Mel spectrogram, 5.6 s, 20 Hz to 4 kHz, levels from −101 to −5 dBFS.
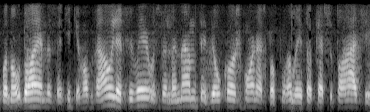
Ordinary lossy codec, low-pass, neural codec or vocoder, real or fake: AAC, 24 kbps; 3.6 kHz; codec, 24 kHz, 0.9 kbps, WavTokenizer, medium speech release version 1; fake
